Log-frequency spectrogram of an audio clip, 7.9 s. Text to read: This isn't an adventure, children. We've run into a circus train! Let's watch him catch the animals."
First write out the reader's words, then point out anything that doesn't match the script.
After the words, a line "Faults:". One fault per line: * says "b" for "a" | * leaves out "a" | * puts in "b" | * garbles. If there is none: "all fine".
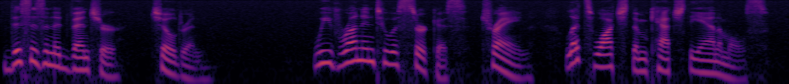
This is an adventure, children. We've run into a circus train! Let's watch them catch the animals."
Faults:
* says "is" for "isn't"
* says "them" for "him"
